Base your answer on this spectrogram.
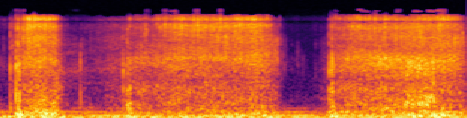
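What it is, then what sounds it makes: Plastic bubble mailer. Fingertips and nails scratch and rub the bubble-textured surface of a flat, thin white Priority Mail padded envelope with a poly plastic outside and bubble padding. Three bursts of bright, crinkly, hissing scratching are heard, separated by brief quieter dips, over a low rumble.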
